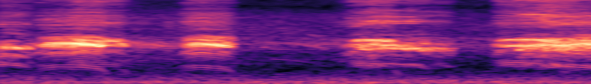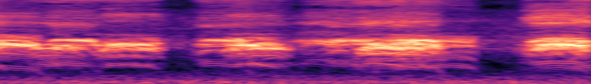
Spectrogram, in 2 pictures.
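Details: Numerous crows squabbling over meat; grating caws arrive in clusters with short gaps between, several birds calling at once, loud and nasal throughout.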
